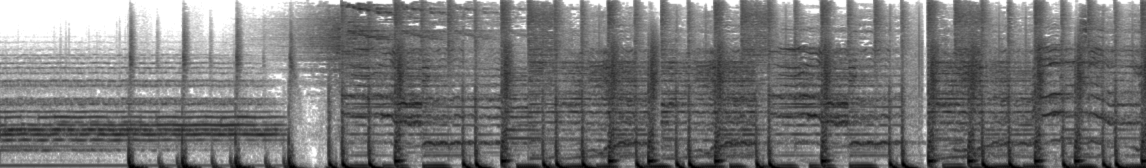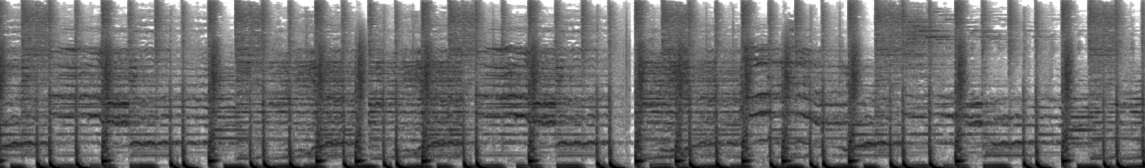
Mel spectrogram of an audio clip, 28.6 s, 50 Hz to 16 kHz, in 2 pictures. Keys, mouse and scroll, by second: 0.0 click, 1.2 Tab, 4.4 click, 5.4 click, 5.8 a, 6.8 scroll down 1, 6.9-8.2 shift+middle drag, 8.2 Tab, 8.9-11.9 middle drag, 11.9 click, 12.1 click, 12.5 click, 15.0 click, 15.4 s, 23.6-25.0 drag, 25.0-25.4 scroll down 1, 25.4 click, 26.7 click.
